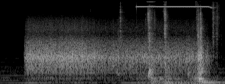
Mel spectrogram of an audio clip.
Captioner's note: static sounds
